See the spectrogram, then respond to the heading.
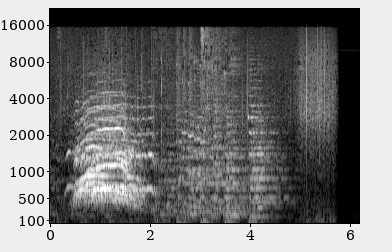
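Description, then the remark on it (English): A circus audience lets out loud, rising woohoo shouts and cheers together, peaking early and then tapering into a scattered, noisy hubbub before cutting off abruptly. “Let's hear a few woohoo.”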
